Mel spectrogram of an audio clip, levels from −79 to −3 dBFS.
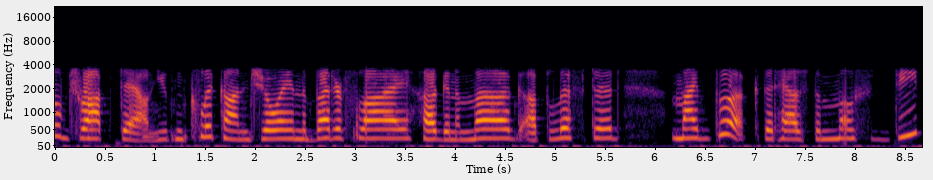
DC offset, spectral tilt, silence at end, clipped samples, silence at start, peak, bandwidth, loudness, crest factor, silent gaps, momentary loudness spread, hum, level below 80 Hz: under 0.1%; -6 dB/octave; 0 s; under 0.1%; 0 s; -10 dBFS; 4 kHz; -26 LUFS; 16 dB; none; 10 LU; none; -64 dBFS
